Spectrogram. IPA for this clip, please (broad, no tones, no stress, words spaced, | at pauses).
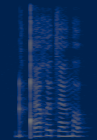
ɖʊ ǃʼæχɪə̯ t͡sæə̯mʌ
